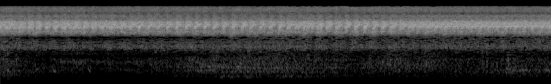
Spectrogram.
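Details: Cicada calling in a loud, unbroken high-pitched buzz with a slight rapid pulsing texture, about three to four pulses per second, and no other sounds.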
